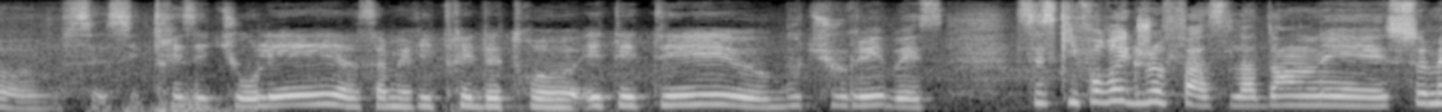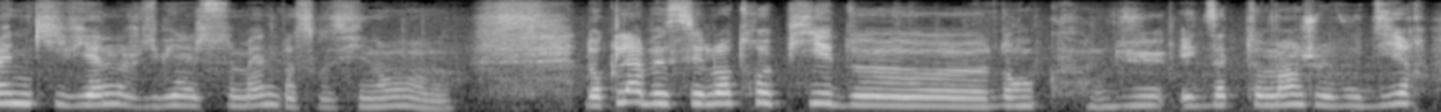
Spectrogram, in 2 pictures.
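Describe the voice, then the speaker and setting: A woman's voice: a little high, measured pace, a little mellow. A woman giving a casual tour of her potted succulents outdoors, rambling and often unsure of the plant names. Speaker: plant vlogger. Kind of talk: casual show-and-tell tour.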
